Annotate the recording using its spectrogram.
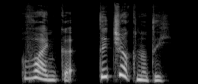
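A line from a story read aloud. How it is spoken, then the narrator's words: Giggling. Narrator (Russian): хихикнула Анька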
